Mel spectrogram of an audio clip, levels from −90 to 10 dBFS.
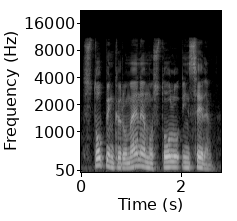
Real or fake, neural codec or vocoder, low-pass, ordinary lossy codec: real; none; 10.8 kHz; none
